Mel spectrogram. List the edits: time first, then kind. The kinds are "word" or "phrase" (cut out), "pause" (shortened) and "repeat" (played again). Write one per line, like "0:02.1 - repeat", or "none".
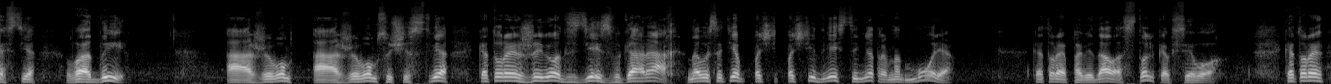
0:02.9 - repeat
0:07.7 - repeat
0:09.0 - word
